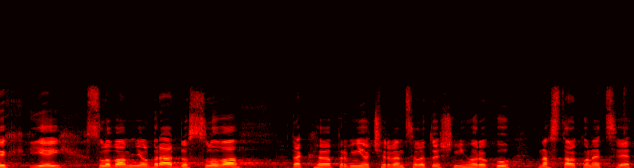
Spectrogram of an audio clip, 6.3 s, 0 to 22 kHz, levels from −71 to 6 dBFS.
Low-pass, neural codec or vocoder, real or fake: 10.8 kHz; none; real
